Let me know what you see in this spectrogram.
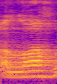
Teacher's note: اللہ مشدد حرف ہے تو پیچھے والے متحرک حرف نون سے مل کر پڑھا جائے گا، اور اللہ میں کھڑا زبر ہے، اس کو کھینچ کے پڑھیں گے، اور اللہ کے لام کو موٹا کر کے پڑھیں گے۔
